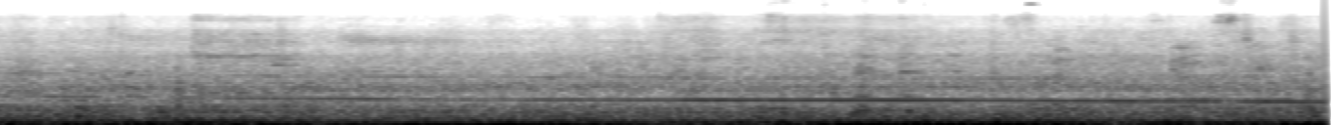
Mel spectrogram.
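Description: An electric motor whines with a steady, slowly falling tone.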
